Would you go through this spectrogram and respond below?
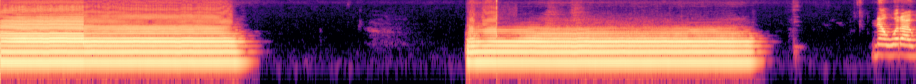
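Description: Euphonium sounding a sustained E flat, held for about two and a half seconds, then played again after a pause as a longer steady tone. A short burst of speech follows at the end.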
